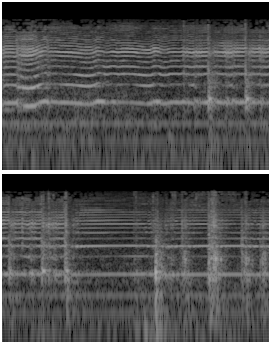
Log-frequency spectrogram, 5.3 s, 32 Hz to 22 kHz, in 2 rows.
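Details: Unitra ZK 120 reel-to-reel tape deck with no audio output: a steady, slightly wavering squeal with scattered light clicks from the rubbing supply reel.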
